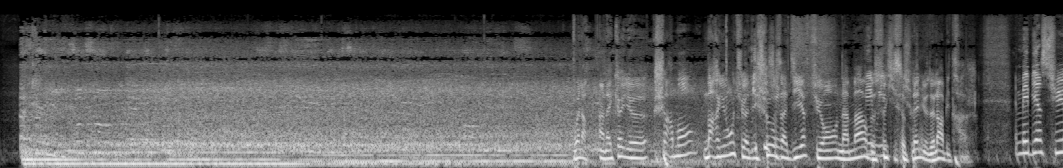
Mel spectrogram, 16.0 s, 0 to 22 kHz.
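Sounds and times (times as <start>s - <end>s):
large stadium crowd whistling and jeering at referee's name announcement: 0.3s - 12.7s
speech: 8.6s - 15.9s.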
